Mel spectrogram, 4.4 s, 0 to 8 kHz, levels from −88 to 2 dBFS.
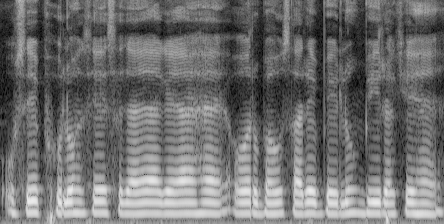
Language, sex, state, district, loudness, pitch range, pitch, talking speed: Hindi, male, Jharkhand, Deoghar, -13 LUFS, 145-150 Hz, 150 Hz, 175 wpm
